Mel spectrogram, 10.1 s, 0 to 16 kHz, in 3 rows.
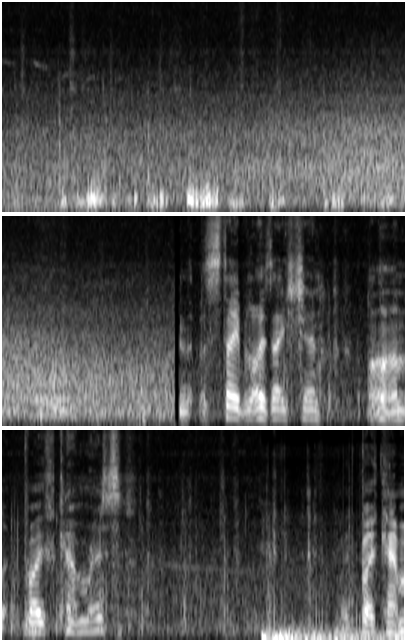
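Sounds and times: wind buffeting microphone: 0.0s - 4.8s, 8.5s - 10.0s
footsteps thudding: 0.7s - 3.3s, 8.6s - 10.0s.

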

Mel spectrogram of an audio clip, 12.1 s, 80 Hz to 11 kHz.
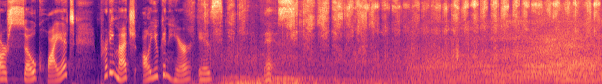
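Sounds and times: low hum: 3.7s - 10.2s
chalk scraping pavement: 3.7s - 12.0s.

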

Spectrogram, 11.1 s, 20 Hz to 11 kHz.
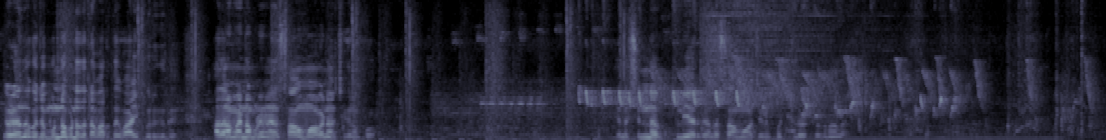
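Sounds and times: small birds chirping: 3.2s - 11.0s
man speaking: 6.1s - 8.6s.

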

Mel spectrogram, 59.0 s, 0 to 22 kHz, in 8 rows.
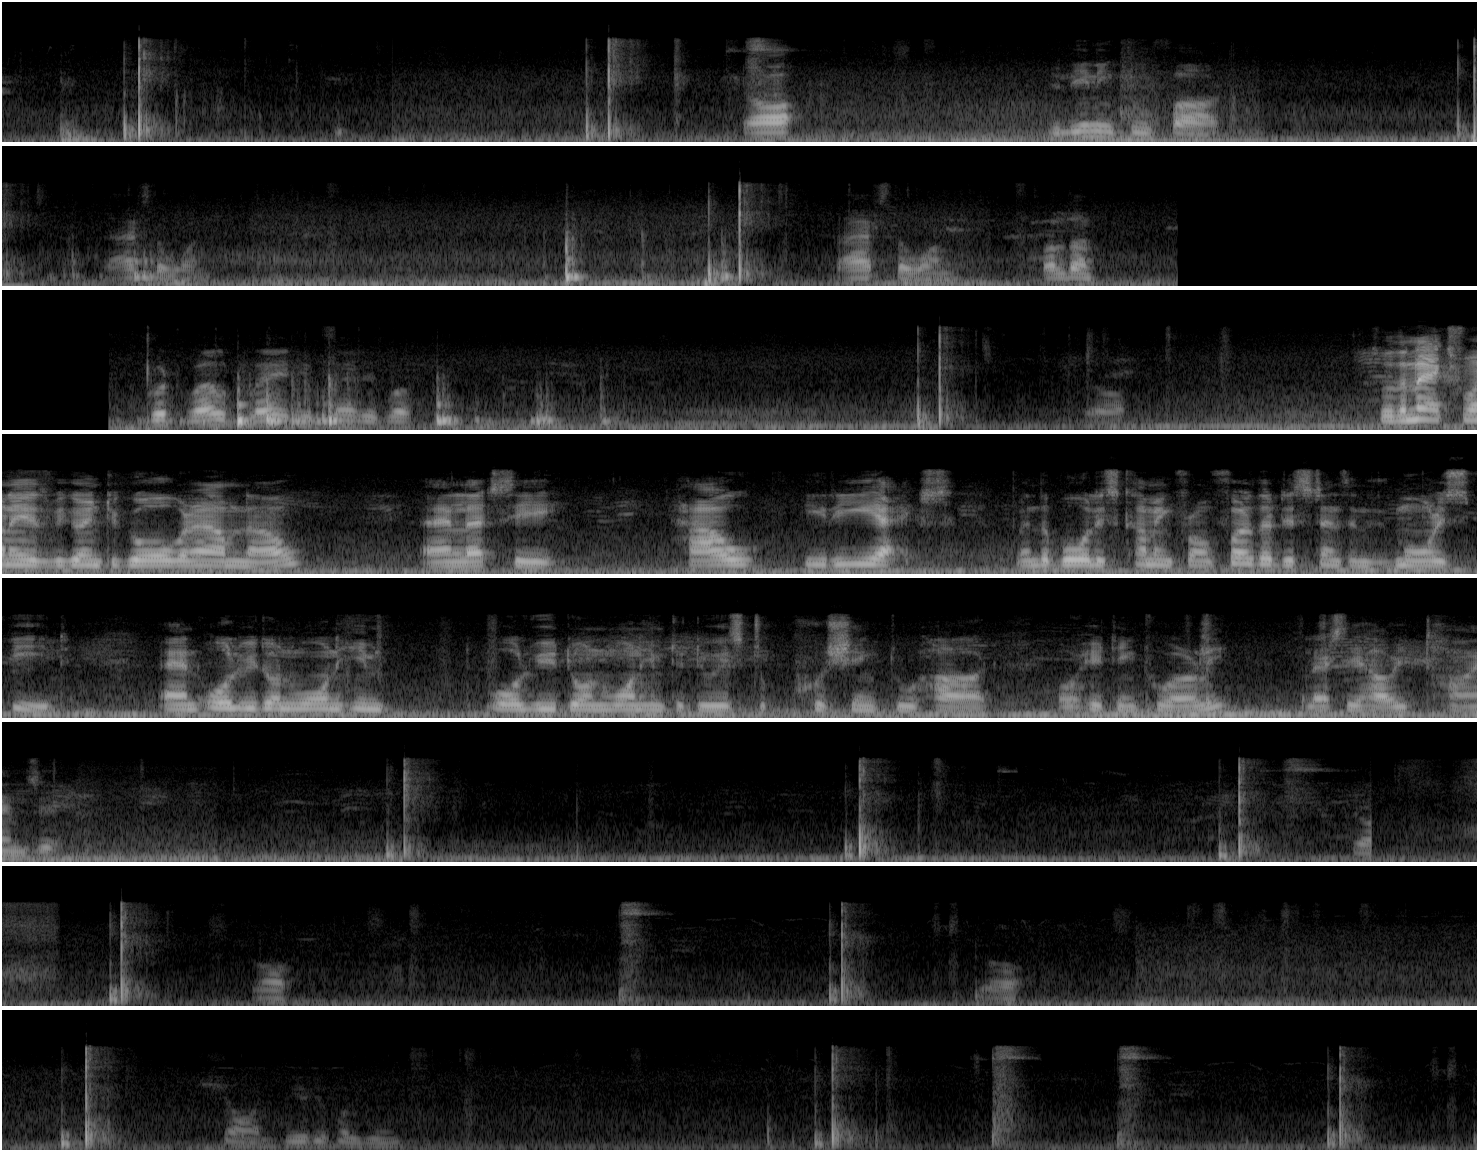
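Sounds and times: cricket bat striking ball: 2.9s - 3.3s.

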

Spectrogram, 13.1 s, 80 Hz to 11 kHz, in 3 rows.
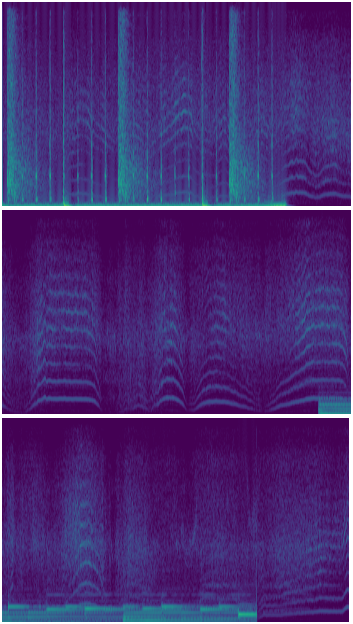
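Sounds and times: music with steady bass line: 0.0s - 3.6s.

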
